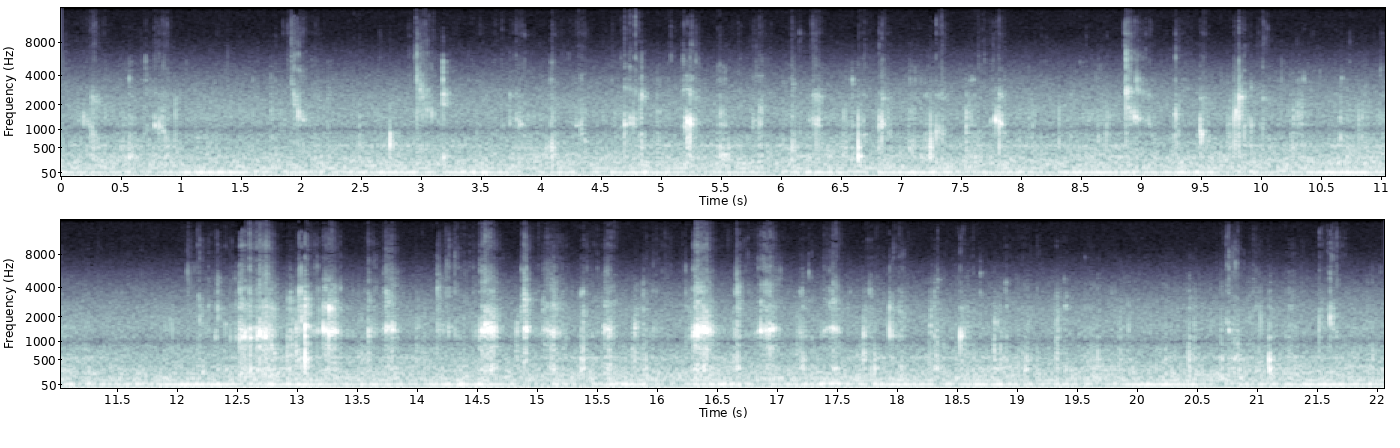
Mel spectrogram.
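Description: A woman chews crunchy food close to a microphone.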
